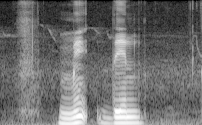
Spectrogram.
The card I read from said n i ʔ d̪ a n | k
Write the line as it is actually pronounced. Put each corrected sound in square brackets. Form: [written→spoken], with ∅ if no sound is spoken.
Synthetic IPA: [n→m] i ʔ d̪ [a→i] n | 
